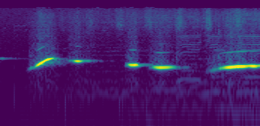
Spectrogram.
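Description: A person whistles a pop song melody alone: five clear, mid-high notes separated by short pauses, some sliding slightly in pitch.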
